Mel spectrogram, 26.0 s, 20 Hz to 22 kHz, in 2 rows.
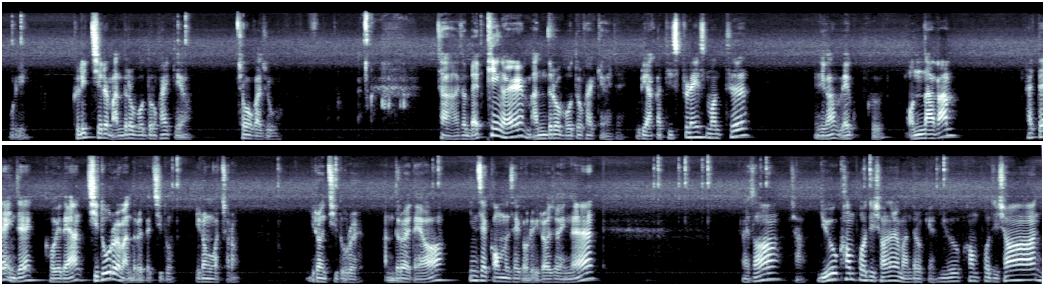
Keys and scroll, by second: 16.4 ctrl+2, 17.4 ctrl+z.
